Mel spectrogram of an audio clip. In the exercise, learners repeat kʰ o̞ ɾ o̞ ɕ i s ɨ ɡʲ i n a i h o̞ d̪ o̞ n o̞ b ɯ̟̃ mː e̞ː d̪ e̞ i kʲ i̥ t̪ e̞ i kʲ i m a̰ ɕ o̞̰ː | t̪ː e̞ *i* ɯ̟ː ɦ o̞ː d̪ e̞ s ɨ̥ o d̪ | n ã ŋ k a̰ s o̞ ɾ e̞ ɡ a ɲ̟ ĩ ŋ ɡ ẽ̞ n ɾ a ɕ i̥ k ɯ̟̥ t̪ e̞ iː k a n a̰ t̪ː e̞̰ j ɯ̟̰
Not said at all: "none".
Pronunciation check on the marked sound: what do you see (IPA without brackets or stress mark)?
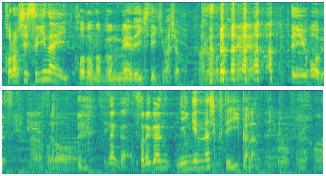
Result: j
